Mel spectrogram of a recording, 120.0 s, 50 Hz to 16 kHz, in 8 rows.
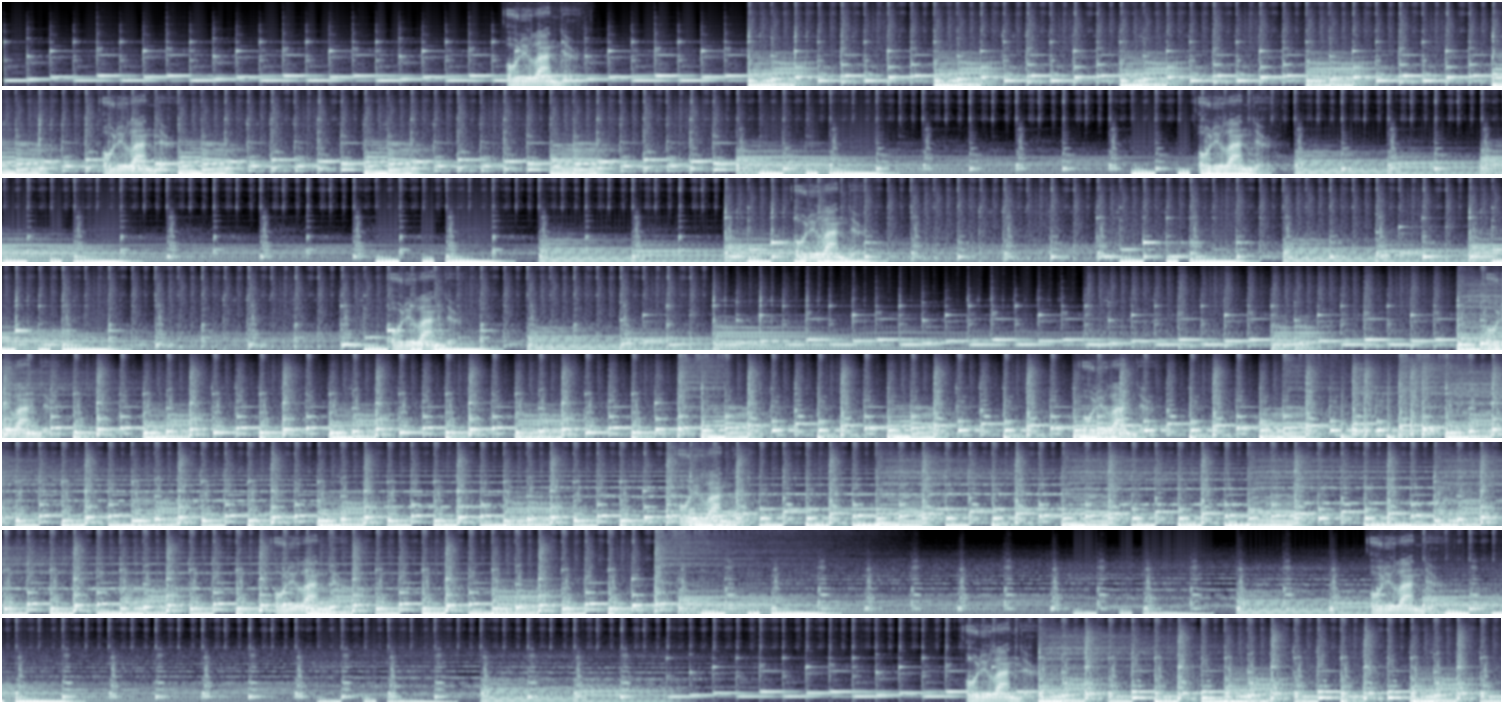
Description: Suspense, Drama, Quirky, Emotional.
Tempo (BPM): 130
